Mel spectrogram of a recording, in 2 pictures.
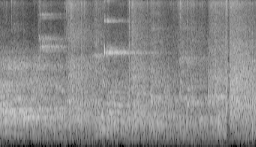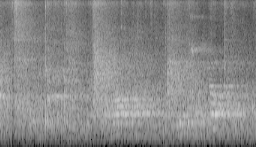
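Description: Badminton rally on a wooden gym floor: sharp racket strikes on the shuttlecock and brief high squeaks of sneakers on the court, under players' voices.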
